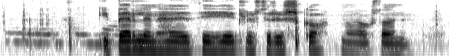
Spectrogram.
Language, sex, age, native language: Icelandic, male, 14, Icelandic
